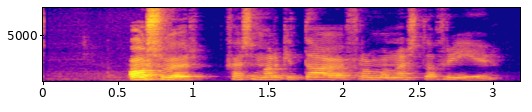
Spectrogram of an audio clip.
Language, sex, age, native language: Icelandic, male, 12, Icelandic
